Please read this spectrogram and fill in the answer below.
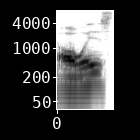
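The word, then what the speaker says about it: Alvvays: Yeah, they spell their name with two V's, but it's pronounced always.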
